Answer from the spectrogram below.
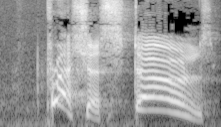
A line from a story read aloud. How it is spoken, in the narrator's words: he roared, even louder than before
